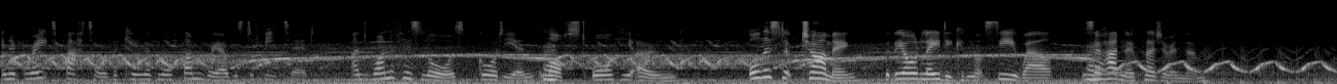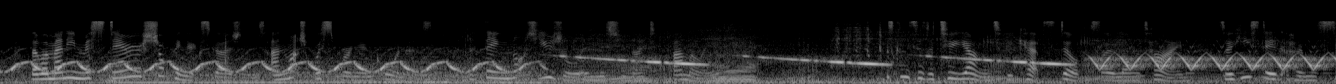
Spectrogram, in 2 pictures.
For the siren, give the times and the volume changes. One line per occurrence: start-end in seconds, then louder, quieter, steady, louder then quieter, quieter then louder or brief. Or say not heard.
0.0-26.6 steady.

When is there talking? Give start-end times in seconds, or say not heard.
0.0-6.8, 7.5-12.1, 13.7-20.6, 22.2-26.6.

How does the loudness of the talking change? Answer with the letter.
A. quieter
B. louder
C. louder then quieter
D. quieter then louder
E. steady
C.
